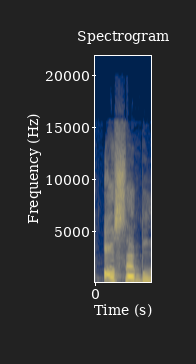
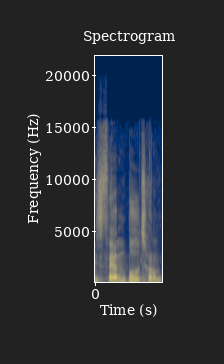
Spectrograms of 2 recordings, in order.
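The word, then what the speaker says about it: assemble: 소리로 듣는 연습하시면 있어서 이게 어셈블 맹이 아니라 거여 쌈 부인처럼 들려서 검에 어셈블 이라고 하였지만 소린 거의 쎔 부처럼 드립니다 그렇게 이제 실제 철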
